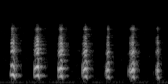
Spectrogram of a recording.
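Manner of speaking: high, even string of chuckles; light laugh. Real, not acted. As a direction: giggle lightly at a friendly comment. Laughs at the chat comment.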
